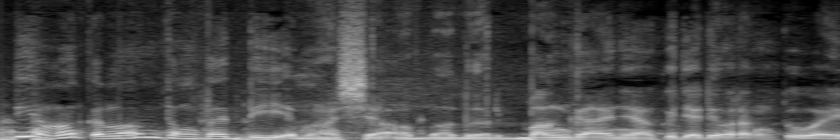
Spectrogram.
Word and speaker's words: Allah: itu kan yang di Bukan Allah. Allah. Allah Allah Ya, jadi di ejaan Arab itu tidak ada huruf O.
